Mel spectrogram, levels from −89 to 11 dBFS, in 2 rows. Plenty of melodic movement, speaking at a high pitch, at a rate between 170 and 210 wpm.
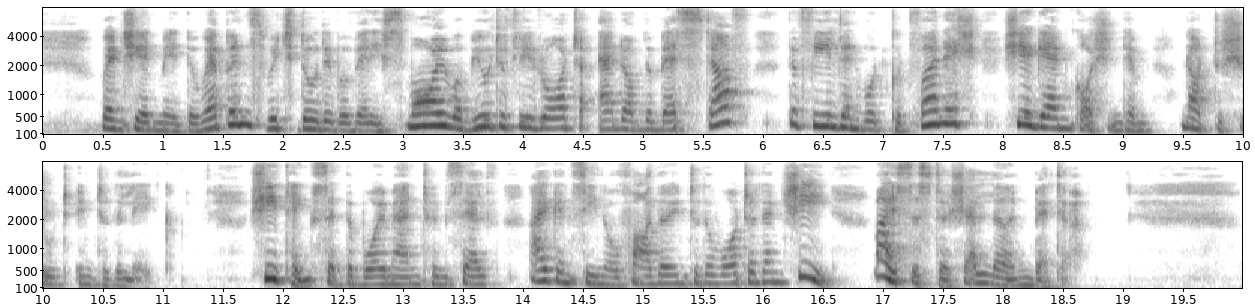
Yes: wide, 6.3 semitones; high, 210 Hz; average, 175 wpm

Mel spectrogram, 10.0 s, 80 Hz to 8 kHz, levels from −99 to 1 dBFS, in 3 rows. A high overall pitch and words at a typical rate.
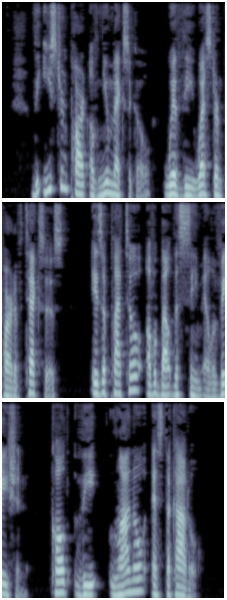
No: medium, 140 Hz; average, 145 wpm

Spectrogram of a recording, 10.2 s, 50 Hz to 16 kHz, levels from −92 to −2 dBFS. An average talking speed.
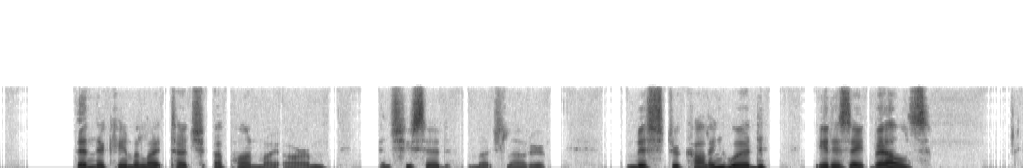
No: slow, 115 wpm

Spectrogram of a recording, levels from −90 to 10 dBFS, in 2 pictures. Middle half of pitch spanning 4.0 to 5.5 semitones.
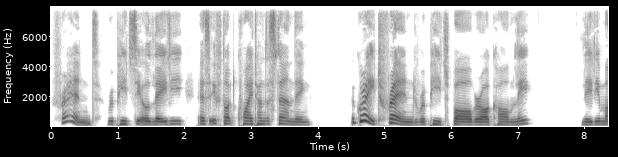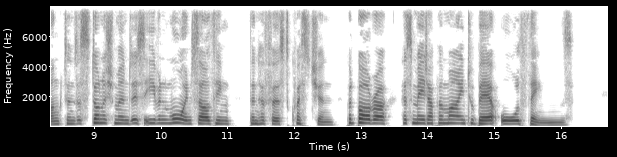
Yes: average, 4.9 semitones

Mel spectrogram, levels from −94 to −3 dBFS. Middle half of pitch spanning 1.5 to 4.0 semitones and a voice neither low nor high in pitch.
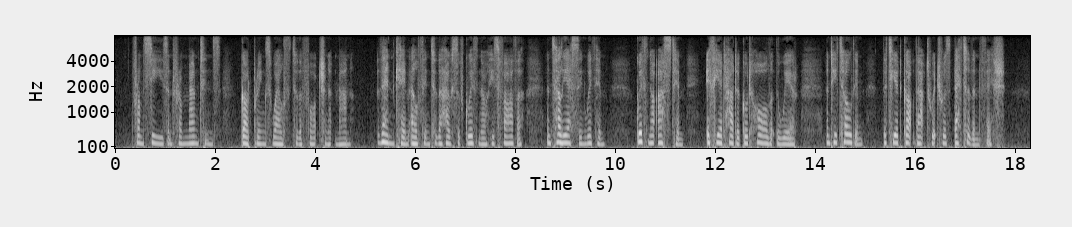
Yes: average, 2.9 semitones; medium, 180 Hz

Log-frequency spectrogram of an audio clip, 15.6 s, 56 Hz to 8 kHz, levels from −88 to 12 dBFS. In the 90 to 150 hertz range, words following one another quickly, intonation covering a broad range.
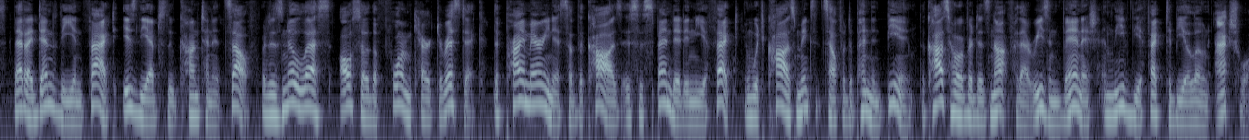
Yes: low, 135 Hz; fast, 210 wpm; wide, 6.7 semitones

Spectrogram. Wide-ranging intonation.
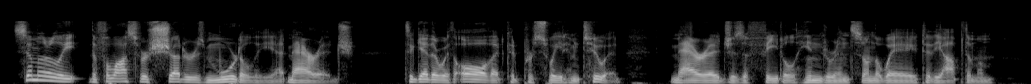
Yes: wide, 5.7 semitones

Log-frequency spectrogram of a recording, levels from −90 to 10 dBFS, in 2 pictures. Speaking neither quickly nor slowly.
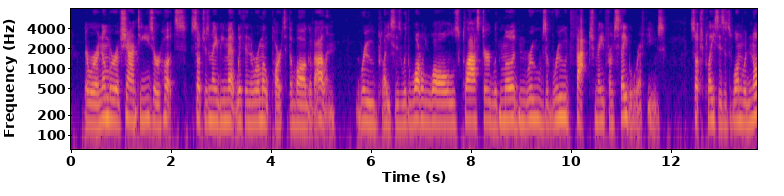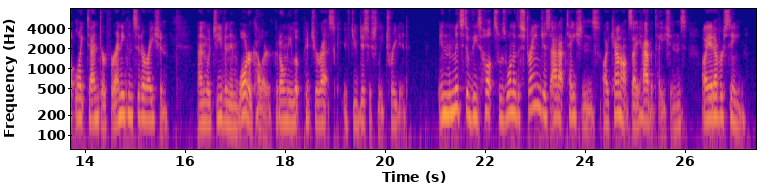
Yes: average, 175 wpm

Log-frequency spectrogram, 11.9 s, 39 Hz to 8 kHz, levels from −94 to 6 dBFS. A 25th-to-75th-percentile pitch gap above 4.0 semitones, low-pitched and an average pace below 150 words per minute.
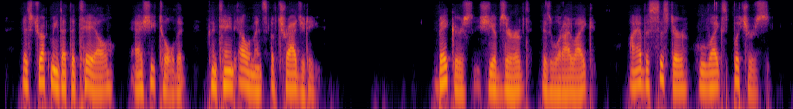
Yes: average, 4.7 semitones; low, 110 Hz; average, 140 wpm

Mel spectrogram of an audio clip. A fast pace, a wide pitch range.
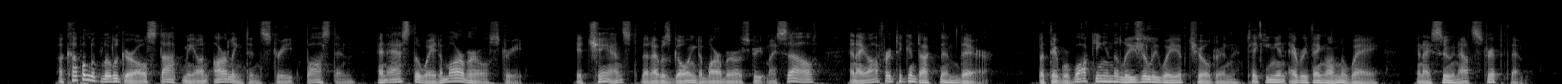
Yes: fast, 215 wpm; wide, 6.8 semitones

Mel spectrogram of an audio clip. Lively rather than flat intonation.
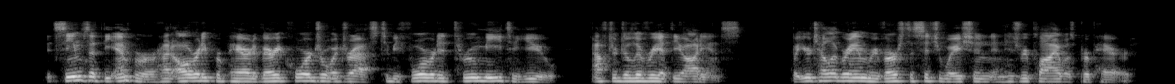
No: average, 3.0 semitones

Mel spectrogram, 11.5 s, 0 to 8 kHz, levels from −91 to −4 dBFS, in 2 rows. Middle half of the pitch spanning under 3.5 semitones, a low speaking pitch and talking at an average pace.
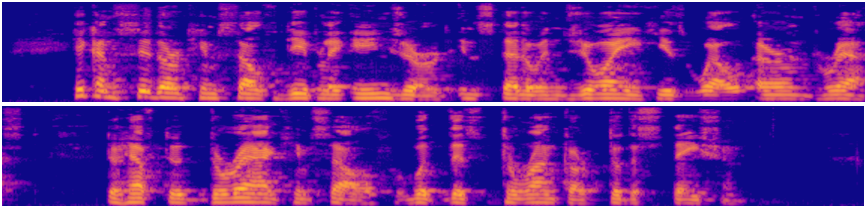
No: narrow, 2.6 semitones; low, 120 Hz; slow, 120 wpm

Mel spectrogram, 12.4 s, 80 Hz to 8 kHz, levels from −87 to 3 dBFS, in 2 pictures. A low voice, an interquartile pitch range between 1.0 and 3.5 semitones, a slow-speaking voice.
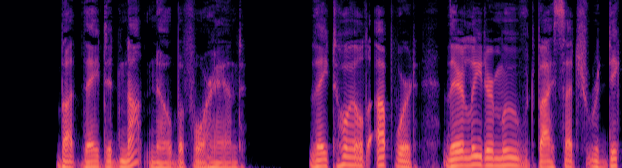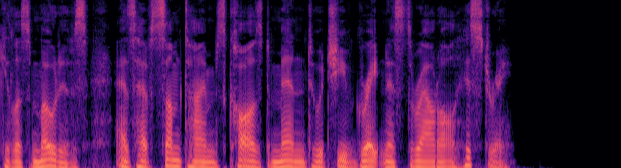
Yes: low, 100 Hz; average, 3.1 semitones; slow, 130 wpm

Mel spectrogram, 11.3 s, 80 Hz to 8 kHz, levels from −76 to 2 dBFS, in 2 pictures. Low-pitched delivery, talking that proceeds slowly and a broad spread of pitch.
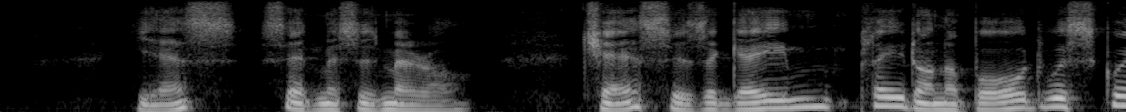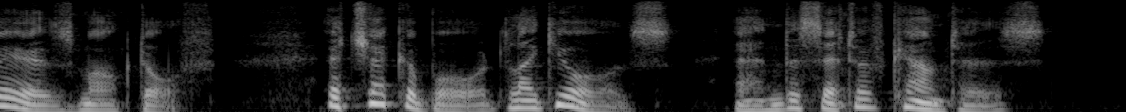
Yes: low, 125 Hz; slow, 130 wpm; wide, 6.8 semitones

